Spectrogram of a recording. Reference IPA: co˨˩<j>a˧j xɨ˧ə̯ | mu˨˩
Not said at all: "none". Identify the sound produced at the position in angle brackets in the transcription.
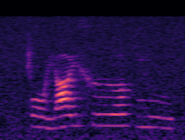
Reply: j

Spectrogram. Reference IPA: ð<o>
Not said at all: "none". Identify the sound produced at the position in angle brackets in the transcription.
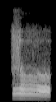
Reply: u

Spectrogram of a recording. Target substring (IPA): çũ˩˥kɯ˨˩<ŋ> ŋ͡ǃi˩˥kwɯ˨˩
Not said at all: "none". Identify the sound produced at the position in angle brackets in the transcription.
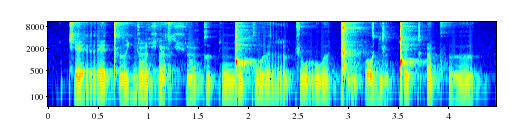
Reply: k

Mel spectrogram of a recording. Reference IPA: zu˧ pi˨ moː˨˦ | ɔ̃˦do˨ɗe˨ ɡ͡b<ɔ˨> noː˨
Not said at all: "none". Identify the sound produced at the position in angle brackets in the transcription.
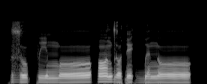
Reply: ə˨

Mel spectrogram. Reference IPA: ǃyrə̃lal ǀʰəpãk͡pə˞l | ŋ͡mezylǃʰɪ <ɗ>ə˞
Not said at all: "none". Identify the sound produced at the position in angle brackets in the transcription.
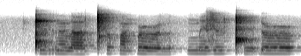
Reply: ɗ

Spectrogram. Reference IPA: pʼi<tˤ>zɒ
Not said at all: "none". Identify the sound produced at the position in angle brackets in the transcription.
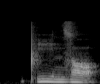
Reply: n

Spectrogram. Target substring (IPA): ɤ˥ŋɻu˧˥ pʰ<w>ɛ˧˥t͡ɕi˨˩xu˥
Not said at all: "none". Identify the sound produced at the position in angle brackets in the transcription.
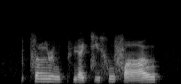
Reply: ɥ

